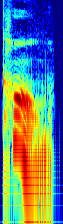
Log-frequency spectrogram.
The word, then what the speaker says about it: calm: It's also silent in words like calm, palm, and the modal verbs should, would, and could.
